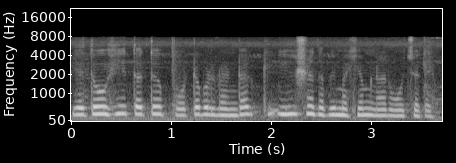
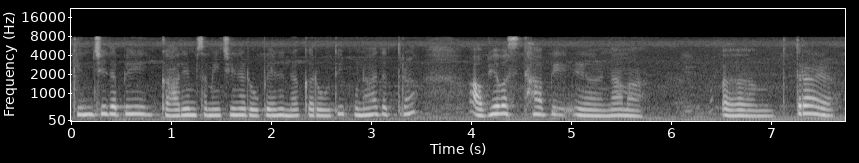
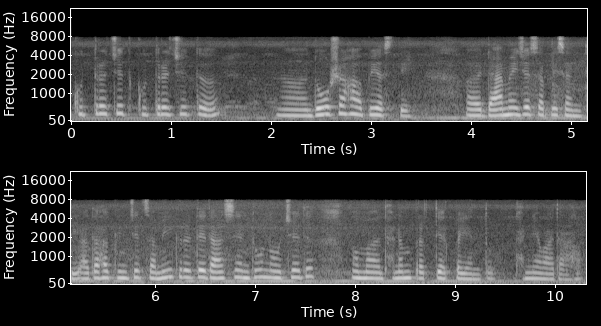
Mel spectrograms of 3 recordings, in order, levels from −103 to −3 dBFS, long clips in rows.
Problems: constant background noise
